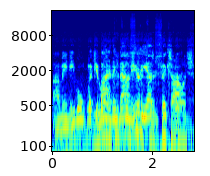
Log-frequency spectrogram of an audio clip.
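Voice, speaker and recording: A man speaks at a very fast pace in an animated tone. Background noise is noticeable. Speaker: Bible preacher. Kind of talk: ad-lib Bible commentary retelling a story in colloquial speech. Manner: folksy, conversational, animated.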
